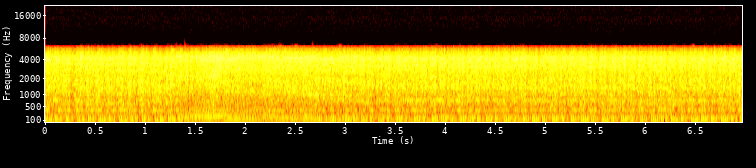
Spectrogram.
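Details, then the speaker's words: Honda CX500 motorcycle with newly made carburetors and new thermostat (slight housing vibration, should settle); slow, steady idle with even beat, no misses, knocks or hunting: normal idle. "that's what i want to hear slowly running"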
